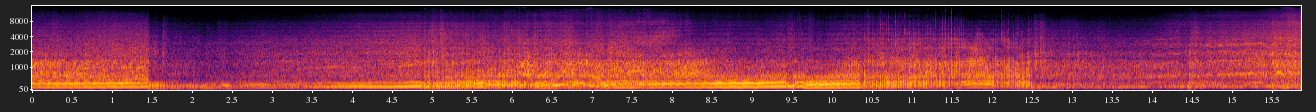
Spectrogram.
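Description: Tyres hiss and spray over a wet road.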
